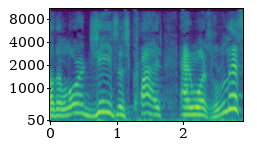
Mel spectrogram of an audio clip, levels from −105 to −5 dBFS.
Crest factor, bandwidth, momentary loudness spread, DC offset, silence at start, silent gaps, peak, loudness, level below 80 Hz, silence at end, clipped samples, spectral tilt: 16 dB; 11 kHz; 7 LU; under 0.1%; 0 s; none; -10 dBFS; -27 LUFS; -46 dBFS; 0 s; under 0.1%; -5.5 dB/octave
